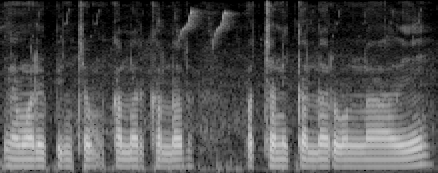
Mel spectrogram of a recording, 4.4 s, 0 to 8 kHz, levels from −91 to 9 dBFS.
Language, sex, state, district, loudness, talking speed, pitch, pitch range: Telugu, male, Telangana, Mahabubabad, -17 LUFS, 95 wpm, 125 Hz, 120-125 Hz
